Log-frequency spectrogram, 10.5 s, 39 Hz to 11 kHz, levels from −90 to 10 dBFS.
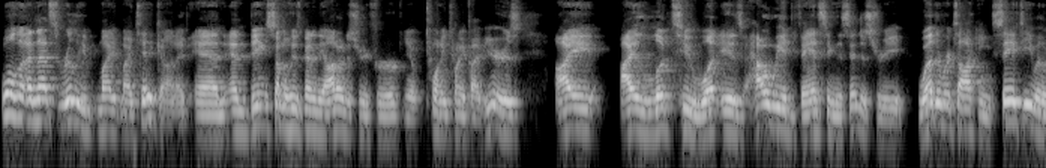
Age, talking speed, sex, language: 30-49, 240 wpm, male, English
